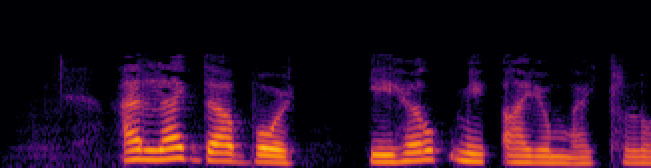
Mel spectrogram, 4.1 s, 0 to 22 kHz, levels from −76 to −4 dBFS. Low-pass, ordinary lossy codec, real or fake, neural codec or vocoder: 7.2 kHz; MP3, 24 kbps; fake; codec, 16 kHz in and 24 kHz out, 0.6 kbps, FocalCodec, streaming, 2048 codes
